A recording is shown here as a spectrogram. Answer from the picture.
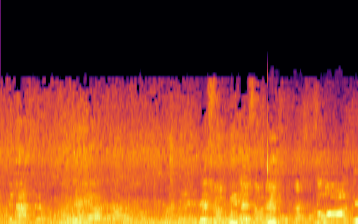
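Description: Background voices of market vendors and shoppers talking and chattering, over a steady low rumble.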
